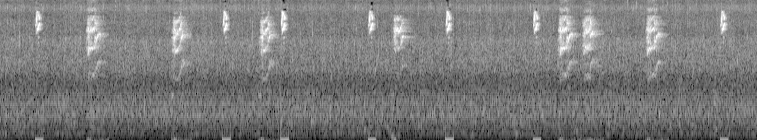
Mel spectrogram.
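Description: A female seedeater gives short, high chips and peeps at irregular intervals, roughly once a second, over a steady rush of running water.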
